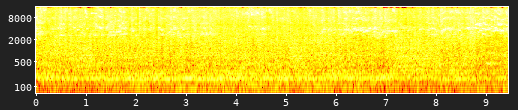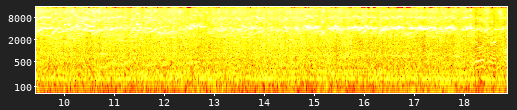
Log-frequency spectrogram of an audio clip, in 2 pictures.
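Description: Mountain-coaster carts running in a line along a curved metal rail track: a loud, steady rumble of wheels on the rail, with a high, wavering wheel squeal that becomes plain about a third of the way in.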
